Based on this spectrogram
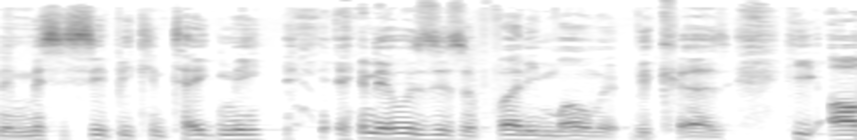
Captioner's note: laughs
